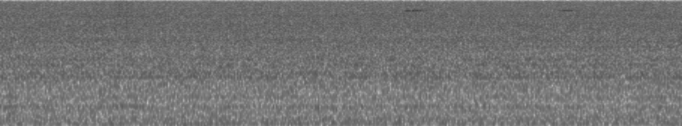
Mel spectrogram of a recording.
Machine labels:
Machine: fan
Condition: normal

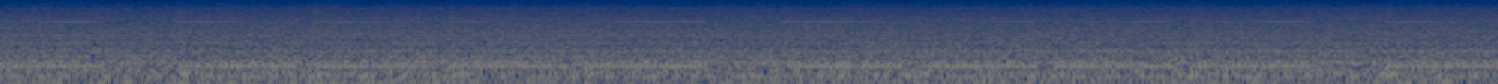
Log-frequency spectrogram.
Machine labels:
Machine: slide rail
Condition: normal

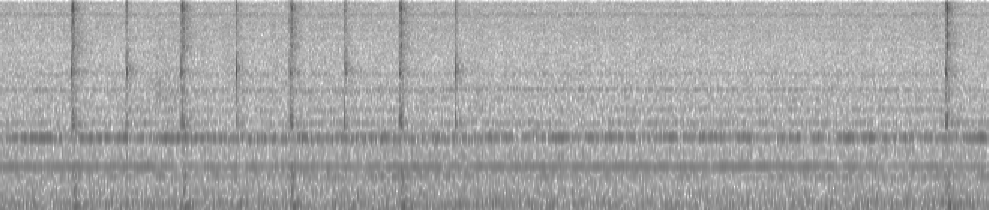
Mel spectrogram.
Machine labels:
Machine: valve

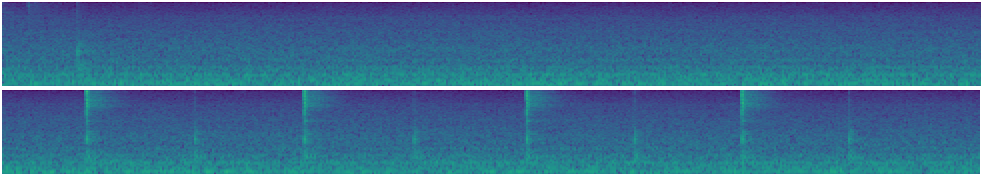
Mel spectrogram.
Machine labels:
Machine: valve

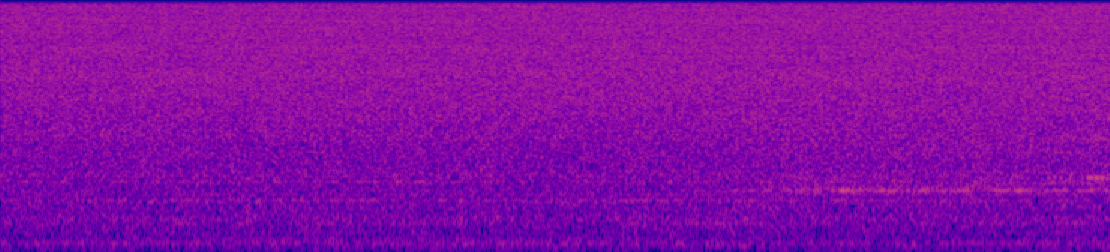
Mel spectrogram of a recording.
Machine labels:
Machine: fan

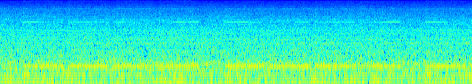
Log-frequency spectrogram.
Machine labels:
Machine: slide rail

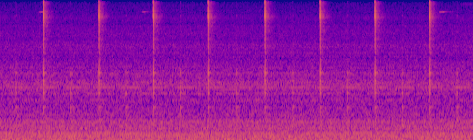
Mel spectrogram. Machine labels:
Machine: valve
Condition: normal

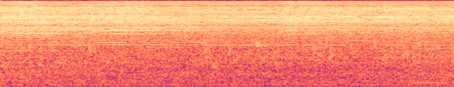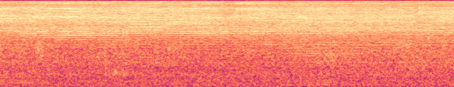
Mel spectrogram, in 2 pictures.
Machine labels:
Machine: pump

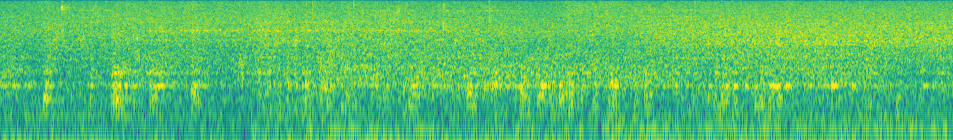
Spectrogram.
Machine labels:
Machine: pump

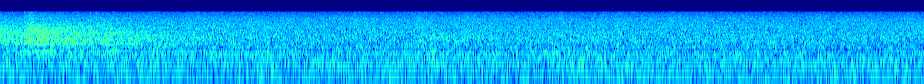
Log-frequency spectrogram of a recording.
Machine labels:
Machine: fan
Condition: normal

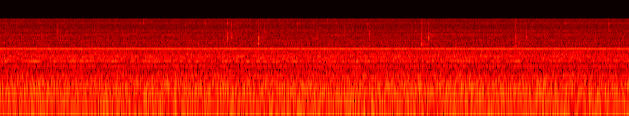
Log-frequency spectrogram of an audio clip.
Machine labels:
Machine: pump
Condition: abnormal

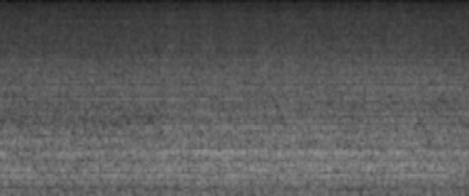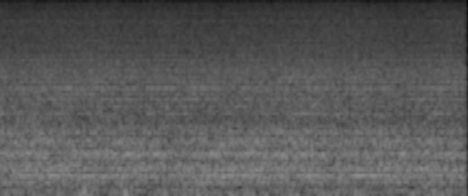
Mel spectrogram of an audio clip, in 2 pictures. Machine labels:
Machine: fan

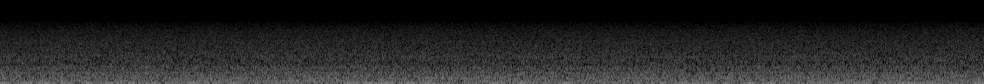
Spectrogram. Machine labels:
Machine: fan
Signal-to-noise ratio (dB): -6 dB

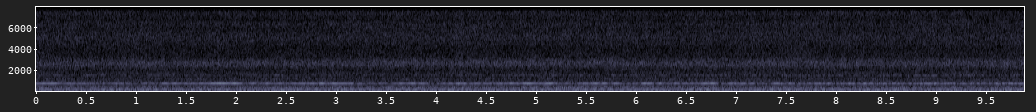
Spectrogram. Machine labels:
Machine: slide rail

